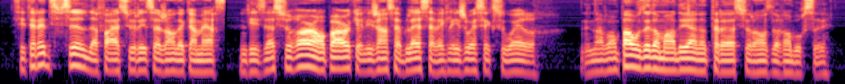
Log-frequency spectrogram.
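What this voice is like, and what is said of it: Put-on accent while quoting. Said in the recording (French): “Je sais pas pourquoi je prends un accent, il n'y avait pas d'accent”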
